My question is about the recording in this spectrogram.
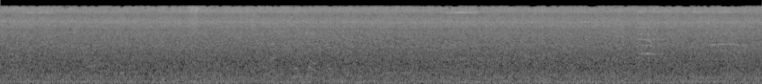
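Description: Steady rushing of river water, an even noise with no let-up.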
